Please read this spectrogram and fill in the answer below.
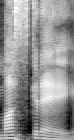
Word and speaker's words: Muscoda: one and only Muscoda, the most commonly mispronounced town in the state of Wisconsin, I think. It is. They call and say the village of Muscoda. Yep. So I hear that all the time. Muscoda. Yes, correct.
